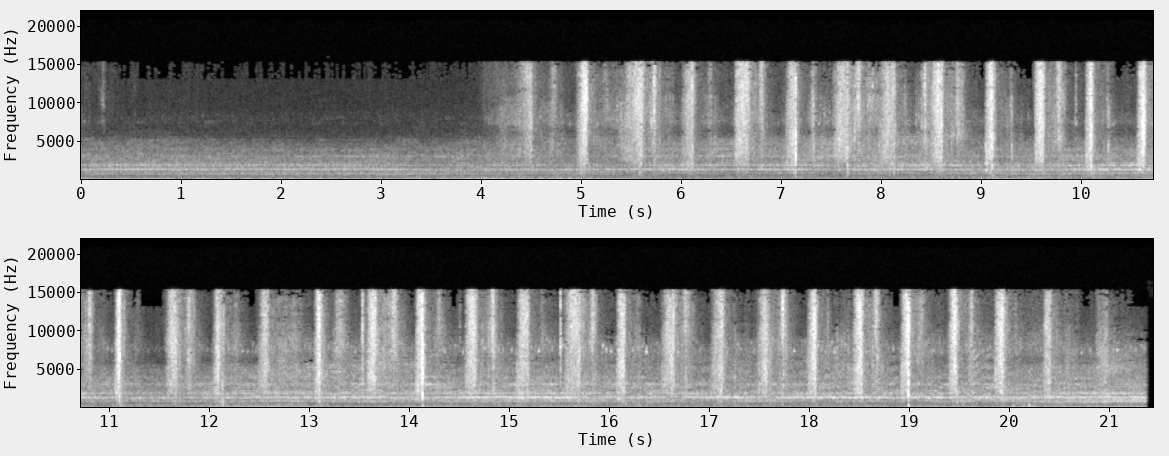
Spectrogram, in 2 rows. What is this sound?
The sound of me spinning and stomping my sandals through some grass about 3 inches in length.
Recorded in Winter Park, Colorado, United States of America, on Wednesday, July 17, 2013 by Austin Jackson on an iPod 5th generation using "Voice Memos."
For an isolated sample of the bus in the background, go to:
step, foot, footsteps, grass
